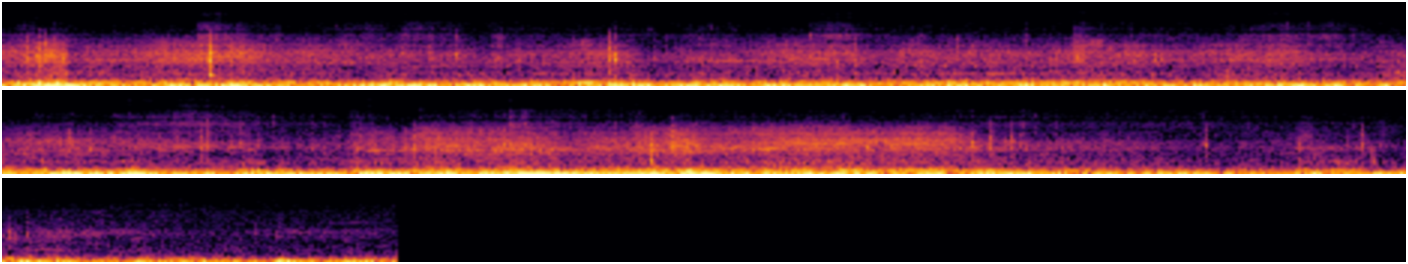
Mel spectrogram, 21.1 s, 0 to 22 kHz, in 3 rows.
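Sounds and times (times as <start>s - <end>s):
skis hissing through snow: 0.0s - 13.5s.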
